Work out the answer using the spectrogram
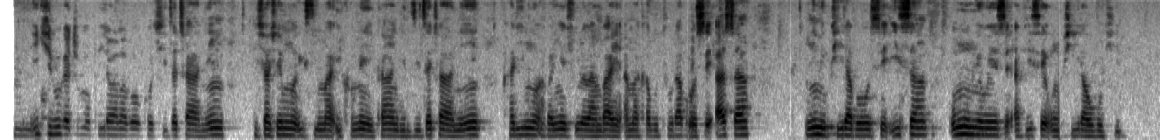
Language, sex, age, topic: Rundi, male, 18-24, education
